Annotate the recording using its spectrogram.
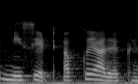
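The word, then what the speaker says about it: Knesset: नीसेट, आपको याद रखना है, ठीक है। के इसमें साइलेंट रहता है, इसलिए क्या पढ़ते हैं इसे? नीसेट।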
